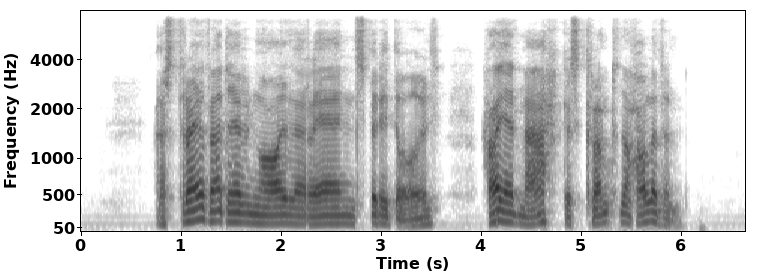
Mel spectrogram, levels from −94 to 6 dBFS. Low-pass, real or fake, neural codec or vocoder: 7.2 kHz; fake; codec, 32 kHz, 1.9 kbps, SNAC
